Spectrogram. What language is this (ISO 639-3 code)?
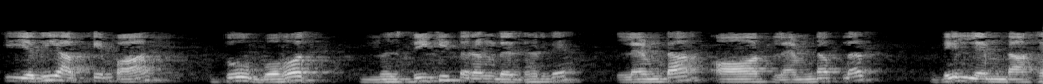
hin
